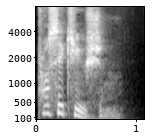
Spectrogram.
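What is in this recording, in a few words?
"prosecution", British English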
